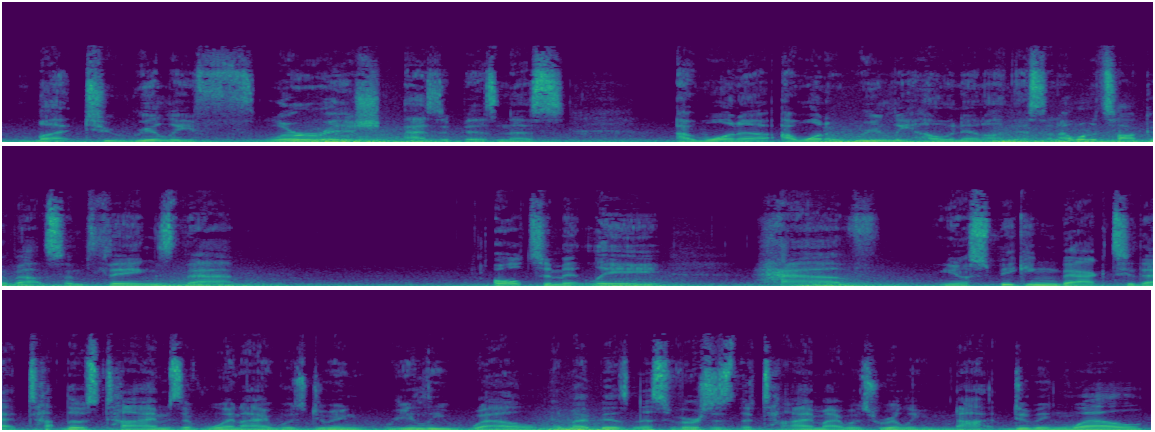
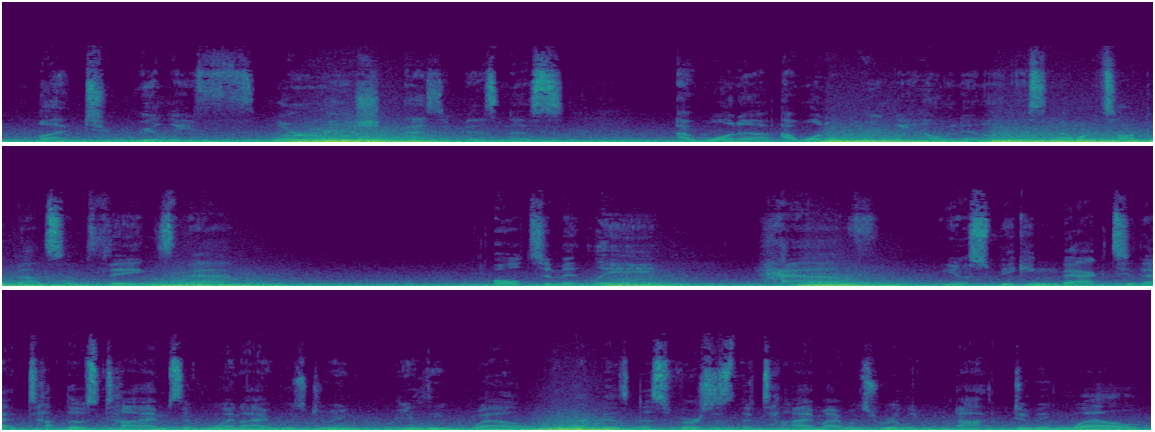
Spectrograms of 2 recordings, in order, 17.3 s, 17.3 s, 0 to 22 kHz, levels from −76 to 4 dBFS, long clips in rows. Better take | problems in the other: first | wind noise on the microphone; heavy; 1 dB above the speech; occasional gusts in the first

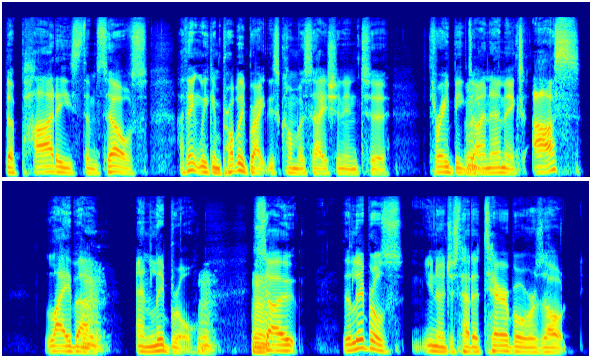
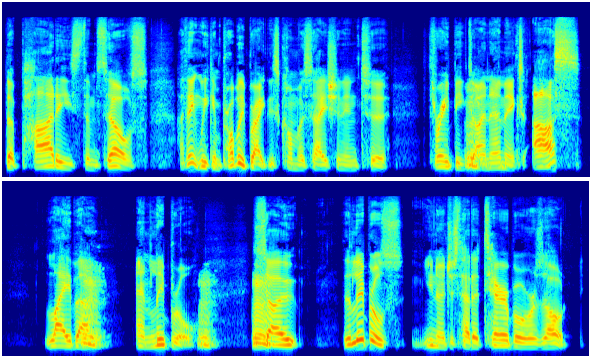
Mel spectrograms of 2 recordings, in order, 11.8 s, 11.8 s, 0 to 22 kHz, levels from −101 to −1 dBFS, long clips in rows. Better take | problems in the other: first | thin; somewhat; fading below 250 Hz

